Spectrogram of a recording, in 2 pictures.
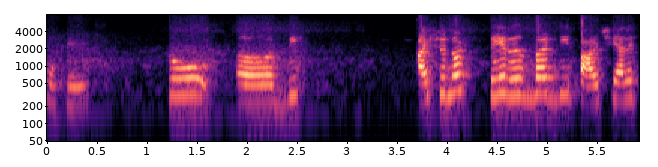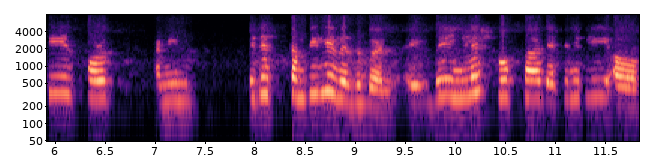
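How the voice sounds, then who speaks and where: Speaking at a moderate pace with long, frequent pauses, a woman uses a high pitch and ordinary pitch variation. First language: Hindi. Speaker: caller. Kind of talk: casual chat. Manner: halting.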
